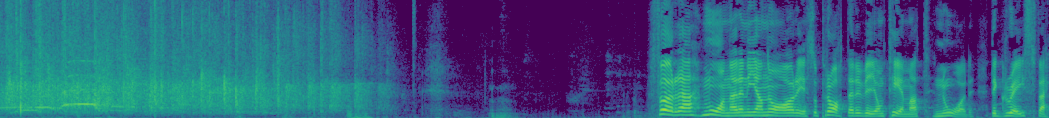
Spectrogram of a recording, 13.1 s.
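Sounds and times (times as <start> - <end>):
audience applause: 0.0 - 5.0
speech: 8.2 - 13.0.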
